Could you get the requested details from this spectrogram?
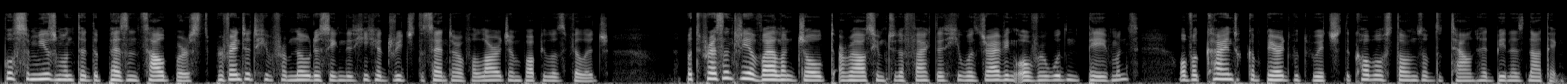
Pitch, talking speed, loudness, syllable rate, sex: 195 Hz, 205 wpm, -19 LUFS, 6.2 syllables/s, female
